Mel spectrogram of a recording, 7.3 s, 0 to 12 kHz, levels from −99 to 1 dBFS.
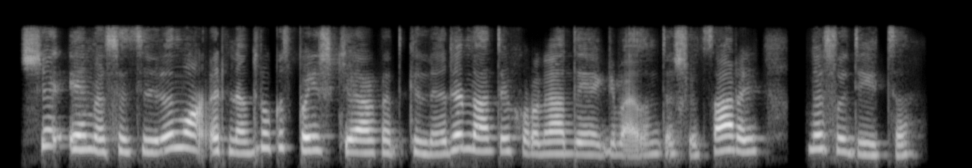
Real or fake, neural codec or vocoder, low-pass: fake; codec, 16 kHz, 1 kbps, X-Codec, HuBERT features, trained on general audio; 7.2 kHz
